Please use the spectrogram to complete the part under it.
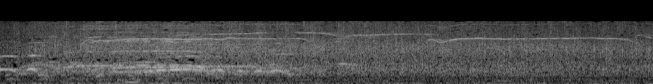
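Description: An audience at a live Saturday-night Bible study broadcast bursts into warm, sustained applause welcoming listeners across the country, a dense, even wash of clapping that holds steady throughout.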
